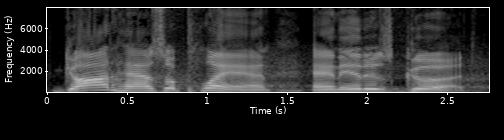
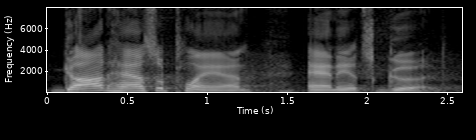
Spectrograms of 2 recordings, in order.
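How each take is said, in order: First: It is said with strong passion and energy. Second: It is said in a plain, calm way. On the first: "Now let's say it with a little bit of passion" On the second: "Would you say that with me?"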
